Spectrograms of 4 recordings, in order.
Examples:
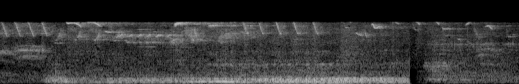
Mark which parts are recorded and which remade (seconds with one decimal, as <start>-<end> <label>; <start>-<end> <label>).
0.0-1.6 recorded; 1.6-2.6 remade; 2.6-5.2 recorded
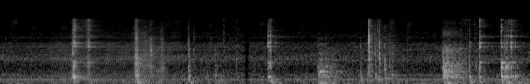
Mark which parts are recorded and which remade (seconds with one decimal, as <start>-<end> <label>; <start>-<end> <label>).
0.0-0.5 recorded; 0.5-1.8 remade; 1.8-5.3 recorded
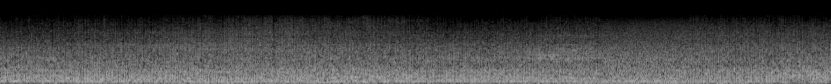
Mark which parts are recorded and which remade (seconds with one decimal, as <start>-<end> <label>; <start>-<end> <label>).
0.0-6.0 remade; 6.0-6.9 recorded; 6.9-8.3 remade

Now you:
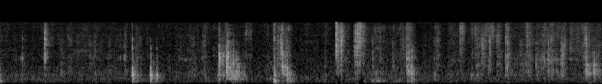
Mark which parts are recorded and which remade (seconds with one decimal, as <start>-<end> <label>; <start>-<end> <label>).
0.0-1.2 remade; 1.2-4.0 recorded; 4.0-4.4 remade; 4.4-5.1 recorded; 5.1-6.0 remade

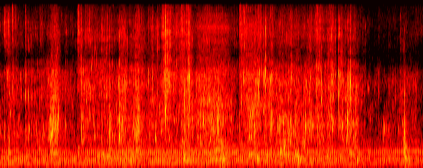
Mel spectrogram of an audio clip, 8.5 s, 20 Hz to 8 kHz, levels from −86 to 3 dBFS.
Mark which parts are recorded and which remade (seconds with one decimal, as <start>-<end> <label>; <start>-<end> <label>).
0.0-8.5 recorded

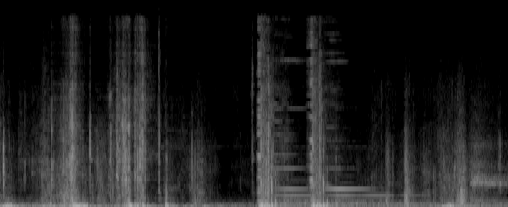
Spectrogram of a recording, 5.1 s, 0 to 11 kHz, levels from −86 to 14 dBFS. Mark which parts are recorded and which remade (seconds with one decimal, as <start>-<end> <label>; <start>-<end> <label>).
0.0-0.5 recorded; 0.5-1.9 remade; 1.9-5.1 recorded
